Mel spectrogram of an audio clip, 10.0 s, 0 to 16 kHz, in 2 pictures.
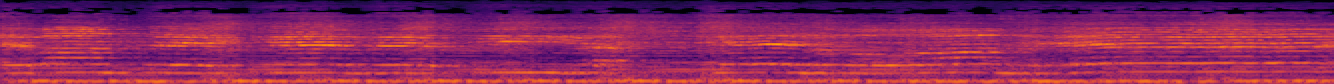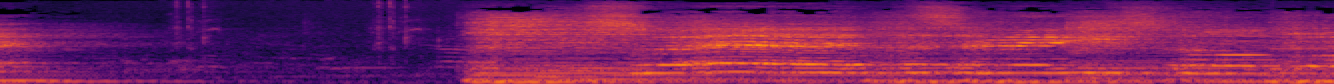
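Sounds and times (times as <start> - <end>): girl singing into microphone: 0.0 - 5.2, 6.8 - 10.0.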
